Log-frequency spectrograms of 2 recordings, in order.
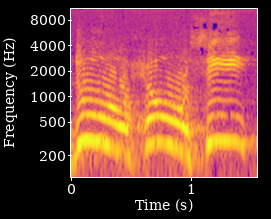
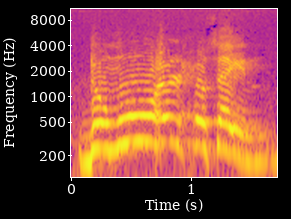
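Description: First: "دو حوسي" swallowed and cut short, drawn slowly; mock the wrong way, slurring "دو حوسي"; clipped wrong demo. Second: Drawn-out chest-and-head resonance on "دموع الحسين"; slow resonant demo. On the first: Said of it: "بدل ما تقول". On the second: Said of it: "مثلًا أنت تقول". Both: Shown as a demonstration.

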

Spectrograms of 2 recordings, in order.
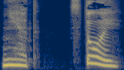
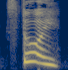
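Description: First: High, raised "стой"; a girl pleading with the boy; urgent plea. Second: "стой" much higher and louder, a cry; a girl crying out to stop the guards; desperate cry. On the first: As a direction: stop him before he calls. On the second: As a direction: scream "стой" at him in panic. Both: A narrator's reading. She begs him to stop.

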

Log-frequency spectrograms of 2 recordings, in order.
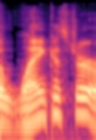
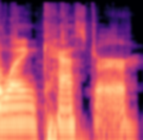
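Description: First: First "Lancaster" as LANK-uh-ster, middle swallowed; reduced middle syllable. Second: Second "Lancaster" as LAN-CAS-ter, middle fully sounded; full middle syllable. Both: Shown as a demonstration. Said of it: "it's either Lancaster or Lancaster".

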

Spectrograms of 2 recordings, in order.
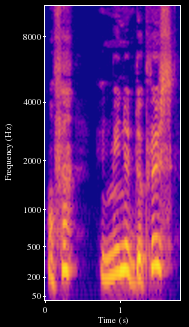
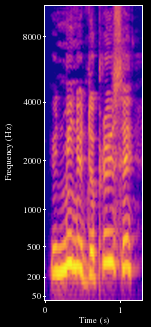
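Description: First: Said in the usual way. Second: "Une minute de plus" louder, higher, falling on "plus"; louder emphasis. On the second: A narrator's reading. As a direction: lean hard on "plus".

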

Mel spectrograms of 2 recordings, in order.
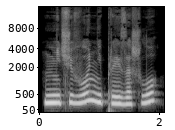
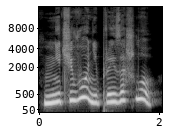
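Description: First: Higher, slow female character voice holding steady; strained self-control, a touch condescending; forced composure. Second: High, drawn-out protest; higher, agitated character voice; distressed denial. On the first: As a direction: deny it slowly, trying to keep control. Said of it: "пыталась взять себя в руки". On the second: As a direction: insist desperately in a raised female voice. Frightened woman denies under interrogation. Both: A narrator's reading.

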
